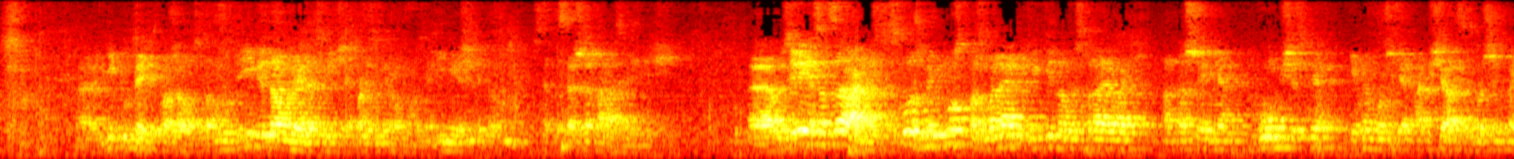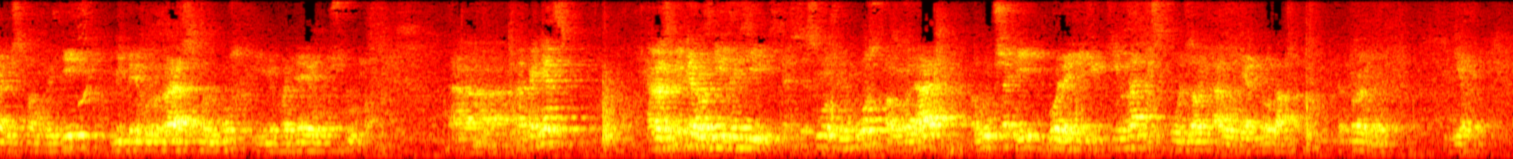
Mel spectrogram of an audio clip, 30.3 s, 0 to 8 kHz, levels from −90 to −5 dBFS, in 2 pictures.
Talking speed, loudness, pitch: 120 wpm, -20 LUFS, 165 Hz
